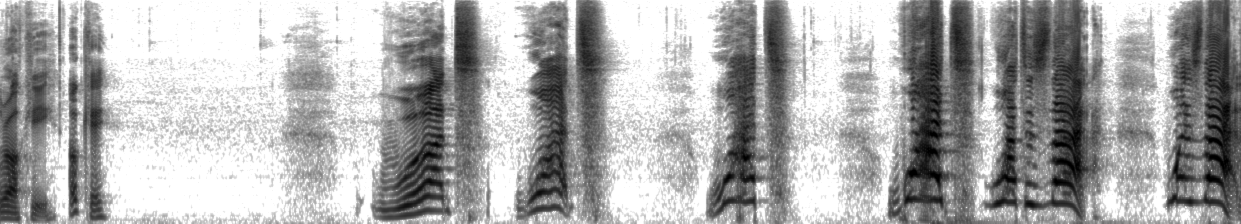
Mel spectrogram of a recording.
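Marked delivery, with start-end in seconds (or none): 2.8-7.3 each what higher and louder, ending in a shout; rising surprised what. Real, not acted. Streamer reacting to fan art, building to a shouted what. 7.4-9.3 each what higher and louder, ending in a shout; rising surprised what. Real, not acted. Streamer reacting to fan art, building to a shouted what.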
